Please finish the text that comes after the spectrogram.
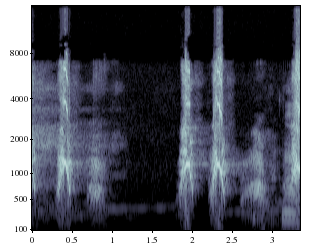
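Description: A dog barks at neighbours outdoors around sunset, close and loud, a couple of sharp barks, a brief pause, then a quicker run of three or four more.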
